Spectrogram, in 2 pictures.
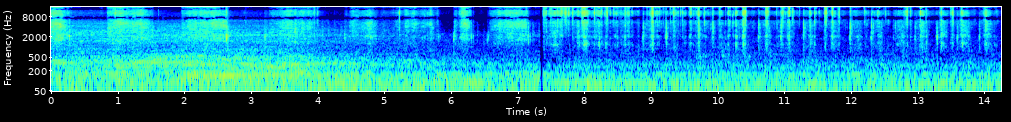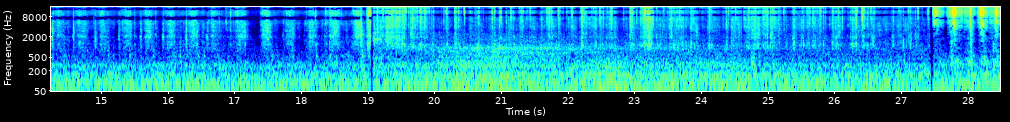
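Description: Printing ink being scraped and rubbed onto a textured collagraph plate, spread with a small card and wiped back with a rag, over a steady low hum. Near the end a rhythmic rolling begins as a rubber brayer is rolled back and forth through yellow ink on a glass slab.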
